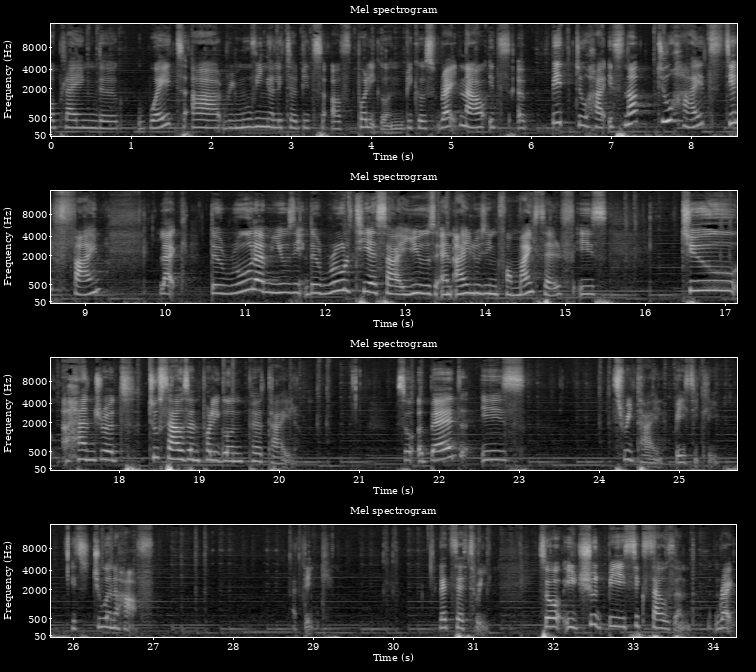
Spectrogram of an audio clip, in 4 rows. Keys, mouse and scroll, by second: 1.9 middle click, 4.8-6.4 middle drag, 7.0 a, 7.4 Tab, 10.3 KP_7, 22.6-24.9 drag, 27.3-29.1 middle drag.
